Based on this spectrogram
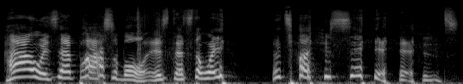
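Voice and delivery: high, slow, incredulous whine; mock disbelief. Streamer protesting chat's teasing, high and incredulous. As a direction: act baffled that anyone says it differently.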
